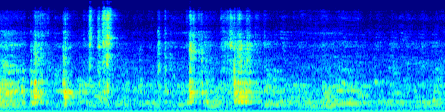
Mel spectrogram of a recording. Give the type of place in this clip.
cafe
